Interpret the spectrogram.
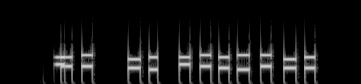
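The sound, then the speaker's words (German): A quick series of about a dozen telephone keypad dialing tones, short clear beeps in an uneven rhythm of pairs and runs, fairly loud with no voices, as someone dials to place a phone call. “Warte mal, ich rufe mal eben an.”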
